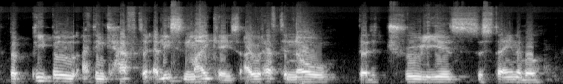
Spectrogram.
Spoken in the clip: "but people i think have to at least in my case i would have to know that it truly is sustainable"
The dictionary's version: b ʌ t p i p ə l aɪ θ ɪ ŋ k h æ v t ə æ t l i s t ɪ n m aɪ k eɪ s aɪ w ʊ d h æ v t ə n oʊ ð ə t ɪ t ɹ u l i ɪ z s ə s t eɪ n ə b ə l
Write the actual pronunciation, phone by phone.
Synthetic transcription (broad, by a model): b ʌ t p i p ə l aɪ θ ɪ ŋ k h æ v t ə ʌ t l i s t ɪ n m aɪ k eɪ s aɪ w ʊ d h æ f t ə n oʊ ð ə t ɪ t ɹ u l i ɪ z s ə s t eɪ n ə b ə l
